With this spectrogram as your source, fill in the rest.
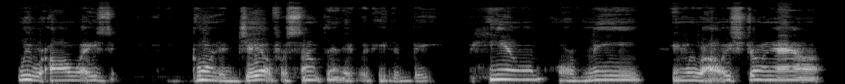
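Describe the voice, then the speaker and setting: Speaking in a Tennessee accent, a woman talks at a fairly slow pace. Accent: Southern US (Tennessee). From US South, Memphis, Tennessee. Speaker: recovering addict. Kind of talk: testimony.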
